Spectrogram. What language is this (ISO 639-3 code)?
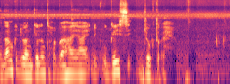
som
